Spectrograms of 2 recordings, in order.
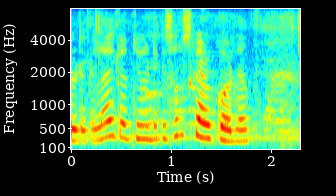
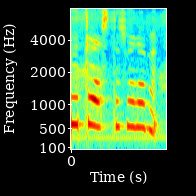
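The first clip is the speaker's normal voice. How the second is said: put-on high girlish voice; 11 semitones higher than usual. Samira accuses Raj of taking her flowers, high squeaky girl voice. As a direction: play the little sister catching a thief. Girl character asks to drive slowly.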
